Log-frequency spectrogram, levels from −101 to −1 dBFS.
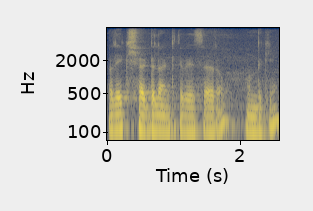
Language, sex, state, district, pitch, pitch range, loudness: Telugu, male, Andhra Pradesh, Annamaya, 105 Hz, 95-115 Hz, -20 LUFS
